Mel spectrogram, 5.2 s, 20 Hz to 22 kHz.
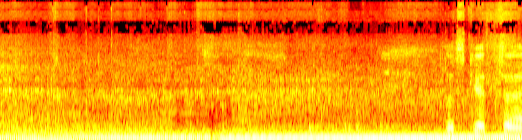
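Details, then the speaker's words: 2003 GMC Sierra Duramax diesel, first start during post-accident rebuild with fluids checked: steady low diesel rumble at idle with even pulses, no knocks or misses; runs normally. "Sounds like it's running."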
